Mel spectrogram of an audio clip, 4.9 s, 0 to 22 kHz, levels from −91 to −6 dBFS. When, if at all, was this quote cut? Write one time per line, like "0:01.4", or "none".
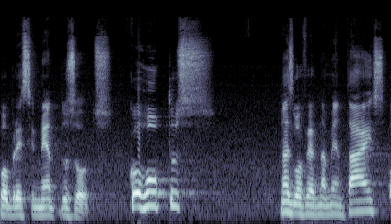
0:01.4
0:03.6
